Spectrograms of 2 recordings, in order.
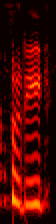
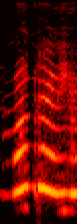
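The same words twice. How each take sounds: First: Said in the usual way. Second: High drawn-out cowboy greeting; playful cowgirl hello; cowboy howdy. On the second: Shown as a demonstration. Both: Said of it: "[name]'s commitment to howdy".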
